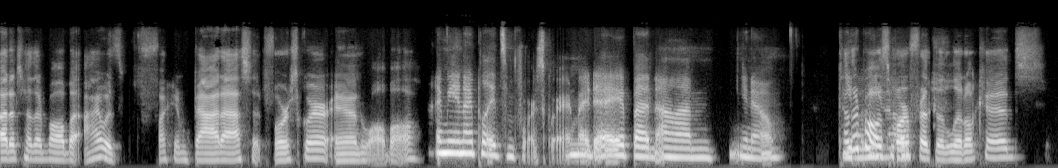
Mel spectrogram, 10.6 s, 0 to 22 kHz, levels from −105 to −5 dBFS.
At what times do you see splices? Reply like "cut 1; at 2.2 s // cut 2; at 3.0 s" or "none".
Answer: cut 1; at 9.3 s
